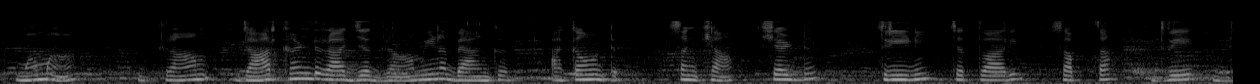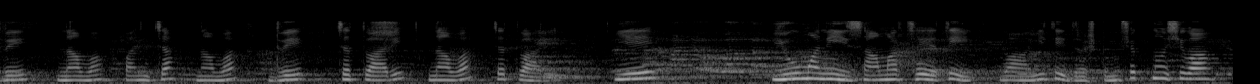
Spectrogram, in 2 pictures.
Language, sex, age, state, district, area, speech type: Sanskrit, female, 45-60, Karnataka, Dakshina Kannada, rural, read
